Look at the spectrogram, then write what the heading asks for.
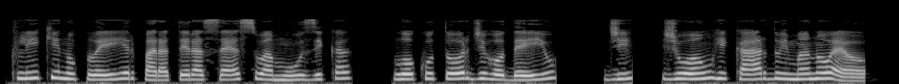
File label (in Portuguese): locutor de rodeio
